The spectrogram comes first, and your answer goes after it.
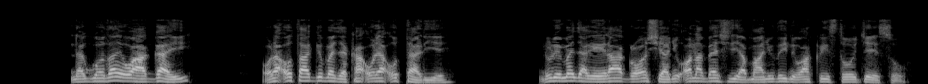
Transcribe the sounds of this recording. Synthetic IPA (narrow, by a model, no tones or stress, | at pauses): naɣwɔðaewaɡai | o̰ɾea̰ʔotaɡemɛɲɛkaʔoɾeaʔotaɾie | neoɾemɛɲaɣeːɾaɡɔɾɔɕiaɲuʔɔnambɛɕiɾiamaɲuðeinewakɾistod͡ʒɛso̰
